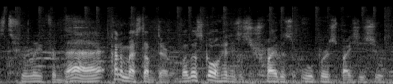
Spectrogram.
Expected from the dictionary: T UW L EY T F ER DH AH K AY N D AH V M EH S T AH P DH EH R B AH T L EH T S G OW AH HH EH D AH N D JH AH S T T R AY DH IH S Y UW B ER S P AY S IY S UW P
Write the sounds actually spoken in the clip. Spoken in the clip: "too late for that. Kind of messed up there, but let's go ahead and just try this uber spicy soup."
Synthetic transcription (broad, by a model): T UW L EY T F ER DH AH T AY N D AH M EH S T AH P DH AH R B AH T L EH T S G OW AH HH EH D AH N JH AH S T T R AY DH IH S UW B ER S P AY S IY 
